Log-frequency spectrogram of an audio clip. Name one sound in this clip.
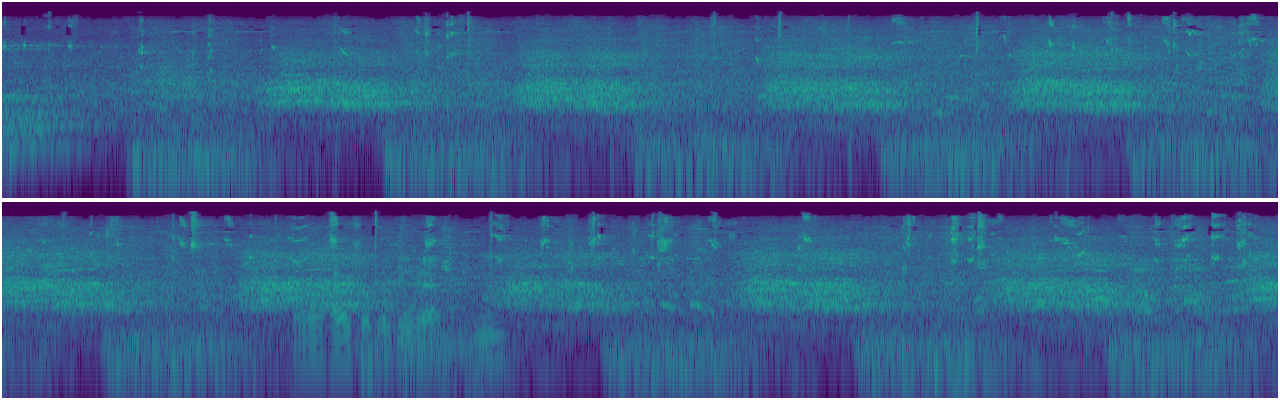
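A large crowd chants in a steady rhythm in an echoing arena.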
